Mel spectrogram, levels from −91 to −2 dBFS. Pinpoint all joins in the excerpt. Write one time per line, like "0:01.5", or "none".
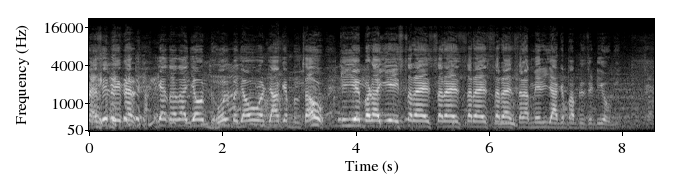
none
